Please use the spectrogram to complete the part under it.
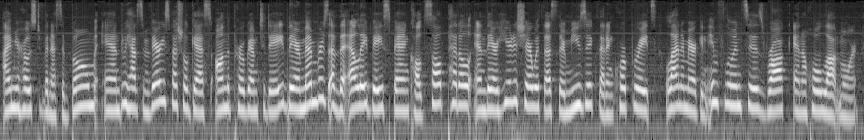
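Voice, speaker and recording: A woman hosting a community radio interview from the studio, with clear, scripted introductions. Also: on the high side, fairly quick, few pauses. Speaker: radio host.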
